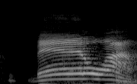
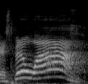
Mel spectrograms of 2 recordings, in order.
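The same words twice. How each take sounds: First: Said in the usual way. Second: Higher-pitched, playful burst; high playful exclamation. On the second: Pretend. Streamer opening a first beer, high and playful. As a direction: pitch it up and let it drop at the end. Riffing on a familiar phrase.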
